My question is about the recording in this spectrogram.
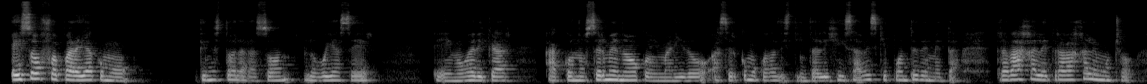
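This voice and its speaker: A woman's voice: mid-range voice, steady tone, brisk, vocal fry, a little mellow. A middle-aged woman with a Mexican Spanish accent, a thanatologist speaking in an earnest, anecdotal podcast monologue and acting out quoted dialogue.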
